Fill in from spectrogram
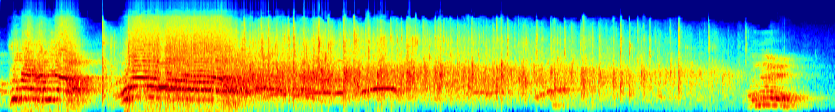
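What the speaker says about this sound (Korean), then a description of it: "다시 한번 큰 박수와 큰 함성 부탁합니다." Loud crowd applause and cheering with shouts at a Korean social workers' association presidential election rally, a dense roar swelling then easing, with a short voiced cheer near the end.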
